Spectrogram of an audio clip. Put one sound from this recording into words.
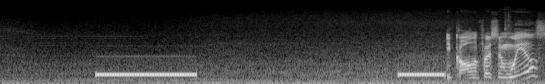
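A phone rings in short, steady tones through an earpiece.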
